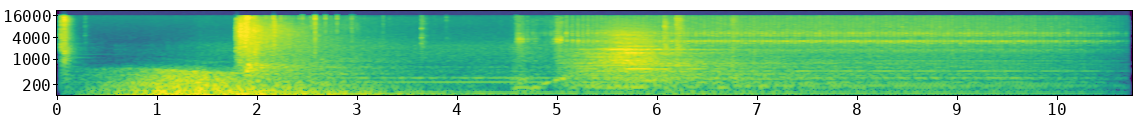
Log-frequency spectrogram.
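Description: Sound effects of an animated intro: a low rumble swells over the first few seconds with a sharp hit about two seconds in, then a rising whoosh about five seconds in settles into a held ringing tone that fades out near the end.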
